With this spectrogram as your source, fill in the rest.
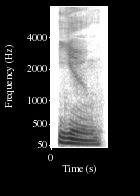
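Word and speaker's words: Jung: Carl Young. Actually, yung. It's called Ying. All right, Dad. I love doing that. It's one of my big It's one of the great pleasures of my life is correcting people's pronunciation of Carl Yung.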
